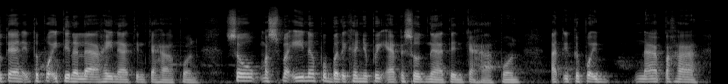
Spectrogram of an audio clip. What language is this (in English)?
Filipino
